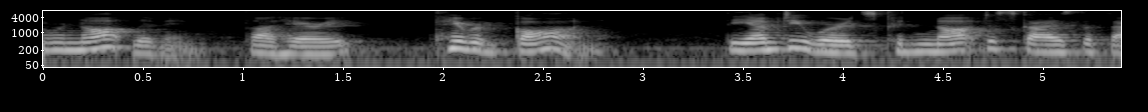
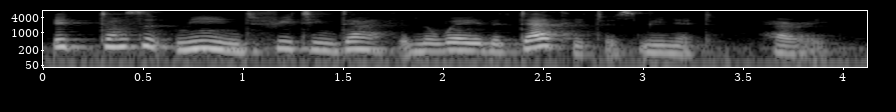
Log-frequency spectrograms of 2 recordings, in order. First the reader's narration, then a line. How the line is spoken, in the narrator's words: said Hermione, her voice gentle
